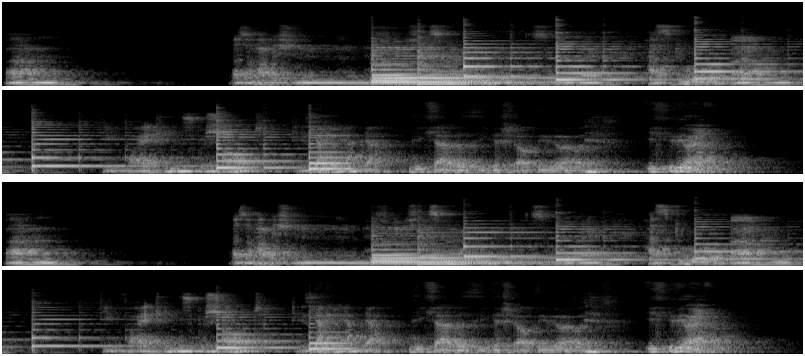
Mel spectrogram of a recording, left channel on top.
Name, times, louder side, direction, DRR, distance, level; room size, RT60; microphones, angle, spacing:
voice 1, 0.0-0.6 2.3-7.8 9.0-10.7 10.9-11.6 13.8-14.0 14.8-15.0, left 1 dB, 20° right, -5 dB, 4.1 m, -27 dB
sound 1, 3.7-9.5 9.7-11.5, left 3 dB, 25° left, 0.4 m, -22 dB
voice 2, 12.1-14.1 14.4-15.1, equal, 5° right, -1 dB, 1.1 m, -27 dB
10.5 x 9.6 x 7.3 m, 1.3 s
head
